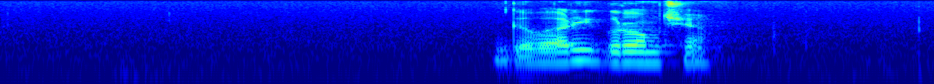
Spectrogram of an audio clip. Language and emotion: Russian, neutral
